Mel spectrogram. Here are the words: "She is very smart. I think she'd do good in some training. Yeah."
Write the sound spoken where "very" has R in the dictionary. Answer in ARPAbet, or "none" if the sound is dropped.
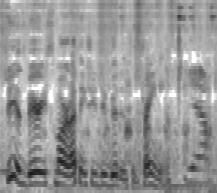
R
